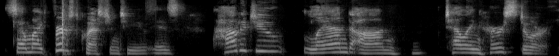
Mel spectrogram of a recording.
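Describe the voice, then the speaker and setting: A woman's voice: a little high, expressive, measured pace, low-quality recording. A woman hosting a podcast, welcoming her guest and asking questions in an enthusiastic way. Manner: enthusiastic, warm welcoming host. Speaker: podcast host. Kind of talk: podcast interview.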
